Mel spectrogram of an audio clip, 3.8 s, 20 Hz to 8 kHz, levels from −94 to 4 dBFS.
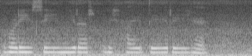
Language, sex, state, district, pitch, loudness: Hindi, female, Chhattisgarh, Raipur, 230 Hz, -15 LUFS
